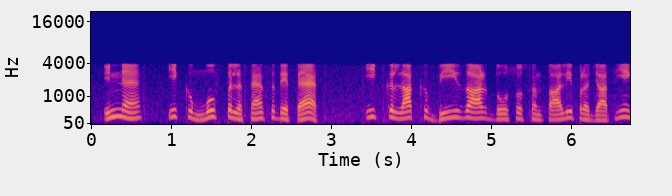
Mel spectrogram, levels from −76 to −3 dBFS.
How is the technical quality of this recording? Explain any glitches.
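No glitches or technical faults can be heard here.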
